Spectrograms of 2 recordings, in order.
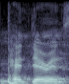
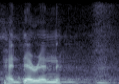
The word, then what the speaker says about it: Pandaren: There will be Pandarians there. I just pronounced plural with an S. That's so bad. I'm going to get rolled when I get back to the office. Pandaren.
